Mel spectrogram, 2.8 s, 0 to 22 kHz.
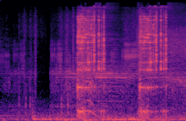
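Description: Enemies in the video game Silent Hill 4: The Room let out guttural burping noises, two loud, drawn-out belches over a low rumbling background.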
